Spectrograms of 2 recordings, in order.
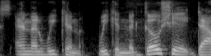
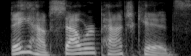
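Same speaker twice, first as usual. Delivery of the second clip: put-on robot voice, higher; 4 semitones higher than usual. Joking about telepathy spoken aloud in a store: TikTok robot voice. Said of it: "that TikTok robot voice".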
